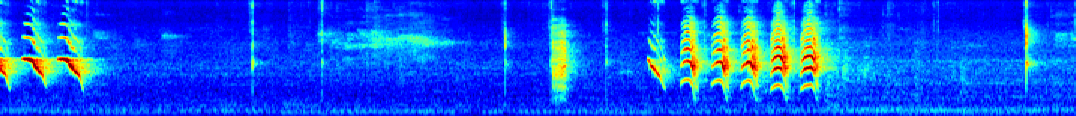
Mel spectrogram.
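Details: Javan myna, white-eyed, lure call to attract other birds: two harsh down-slurred squawks, a pause with faint clicks, then a quick run of six loud rasping squawks and one last short note.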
